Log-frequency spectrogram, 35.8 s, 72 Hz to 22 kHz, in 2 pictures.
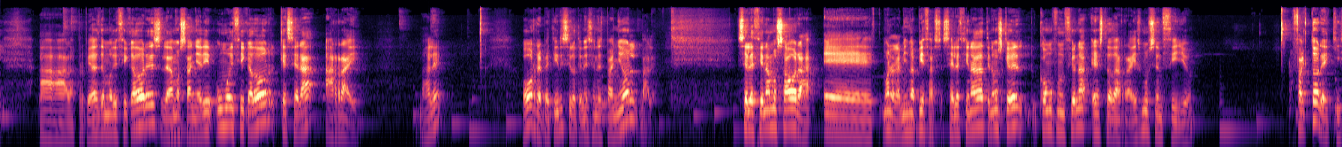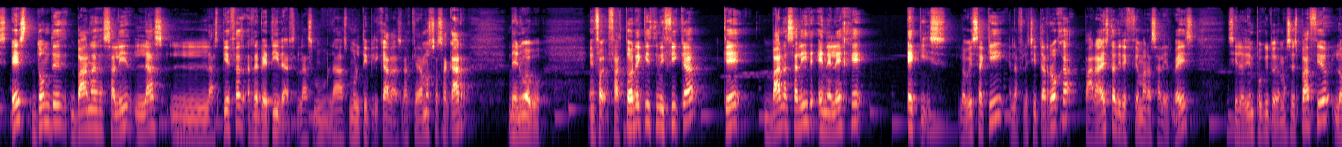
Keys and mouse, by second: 0.8 click, 2.4-5.8 drag, 8.0 middle click, 34.3-35.5 drag.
